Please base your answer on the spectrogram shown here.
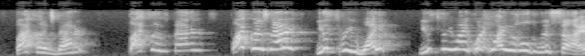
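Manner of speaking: very high, shrill, swooping, confrontational yelling. Retelling how three guys confronted people holding a sign, retelling a yell. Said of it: "they're just like yelling at them".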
